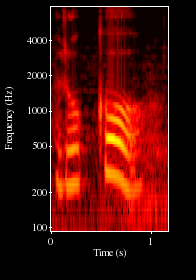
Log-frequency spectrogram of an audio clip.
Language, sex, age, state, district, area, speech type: Dogri, female, 60+, Jammu and Kashmir, Reasi, rural, read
